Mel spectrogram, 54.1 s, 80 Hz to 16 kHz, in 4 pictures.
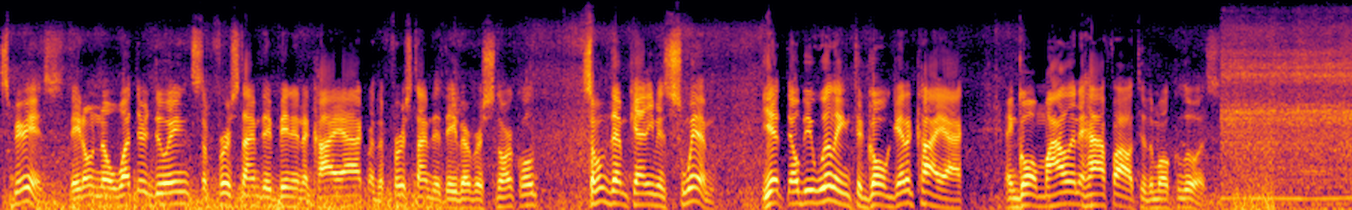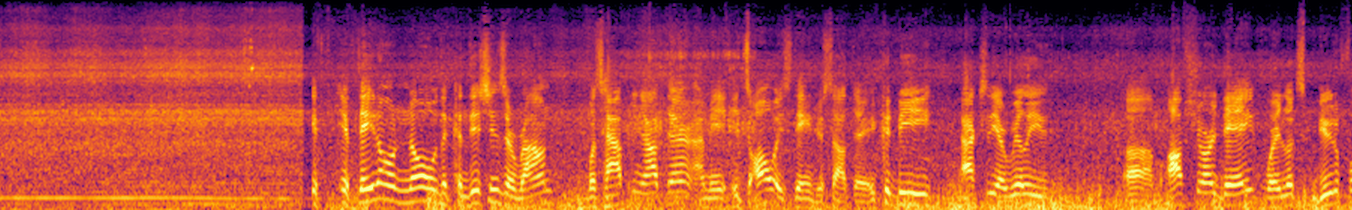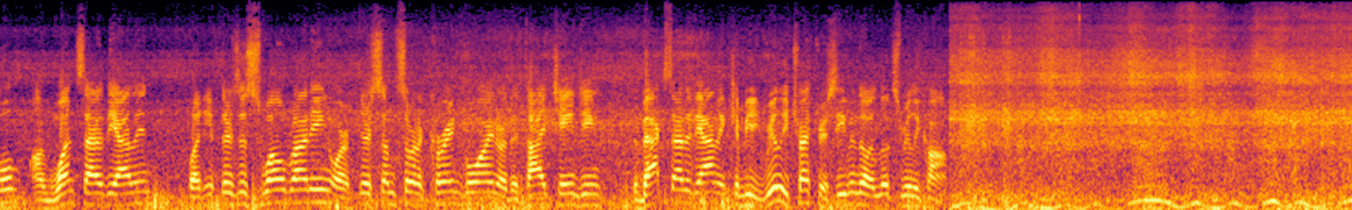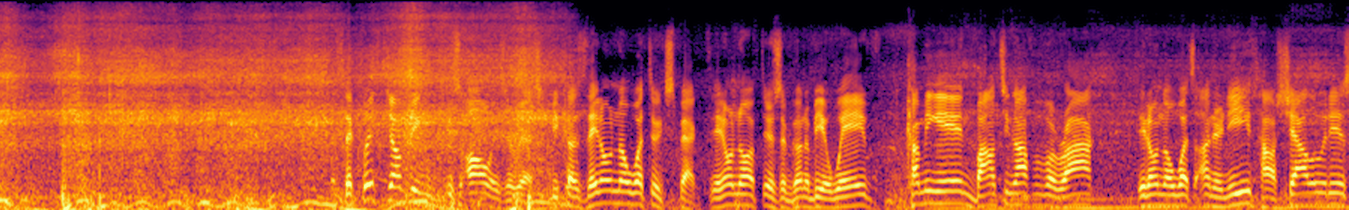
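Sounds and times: wind: 0.0 - 54.0
jet ski engine droning: 11.7 - 46.7, 47.6 - 54.0
water spray rushing: 12.2 - 46.6, 49.0 - 54.0.

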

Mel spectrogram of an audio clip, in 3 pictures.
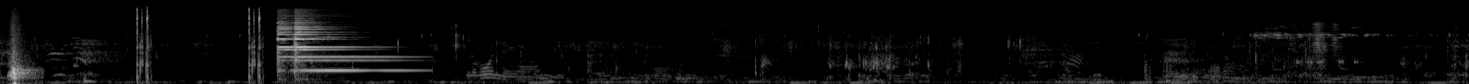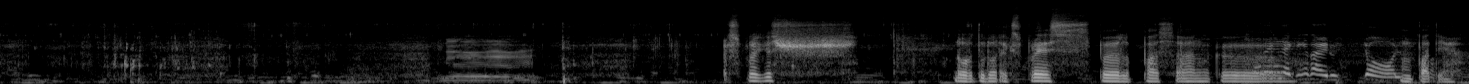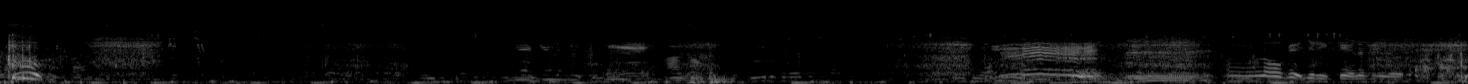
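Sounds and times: faint cattle movement: 0.0 - 44.0
bright bell chime: 2.7 - 4.4, 12.2 - 15.0
bull mooing: 19.1 - 20.1.

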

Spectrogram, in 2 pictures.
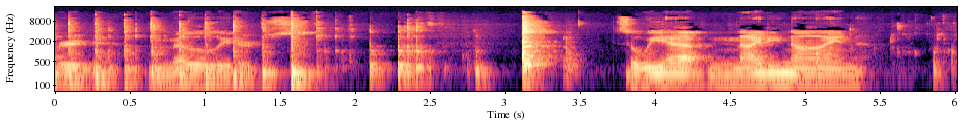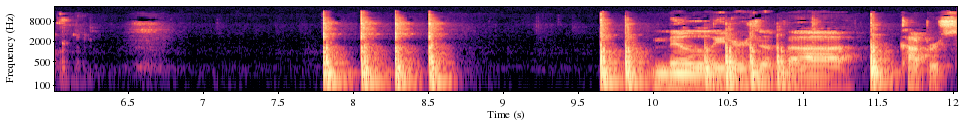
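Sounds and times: plastic cylinder knocking on beaker: 9.6 - 11.6.

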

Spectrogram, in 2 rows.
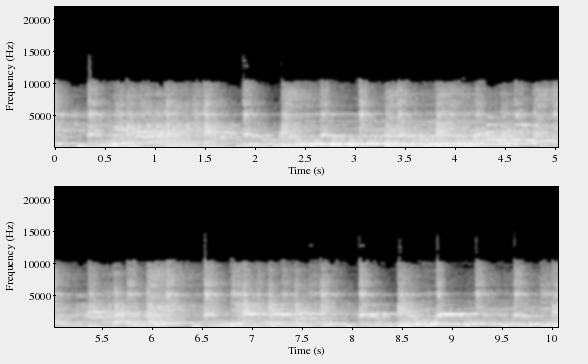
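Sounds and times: electronic keyboard pop music: 0.0 - 10.0.

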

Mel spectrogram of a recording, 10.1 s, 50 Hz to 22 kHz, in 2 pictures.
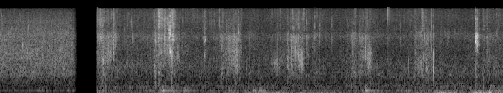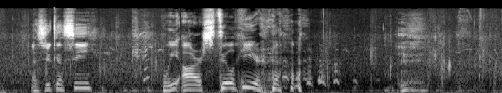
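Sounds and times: river water running: 0.0 - 7.2
footsteps on gravel: 1.0 - 6.8, 7.8 - 10.0
wind buffeting microphone: 1.0 - 10.0.

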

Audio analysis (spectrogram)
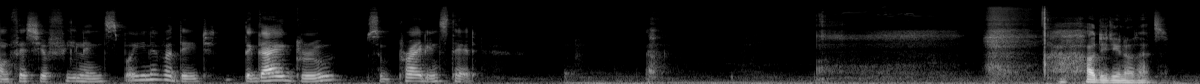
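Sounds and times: room hum: 0.0 - 12.0
breathy puff: 6.1 - 10.9.

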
